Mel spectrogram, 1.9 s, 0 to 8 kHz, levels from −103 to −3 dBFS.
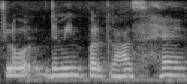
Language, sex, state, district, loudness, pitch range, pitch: Hindi, female, Jharkhand, Sahebganj, -34 LUFS, 195-215 Hz, 210 Hz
